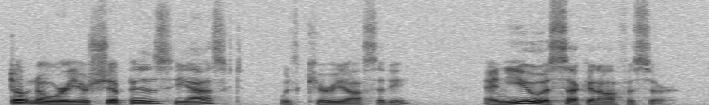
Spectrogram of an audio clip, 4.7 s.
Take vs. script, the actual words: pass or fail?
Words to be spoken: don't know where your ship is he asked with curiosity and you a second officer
pass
